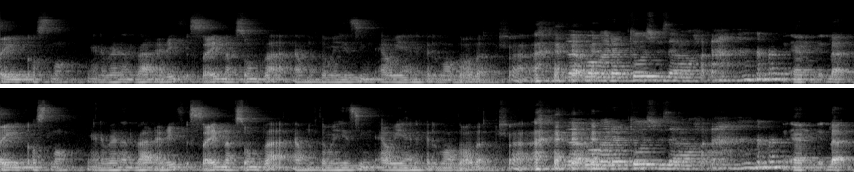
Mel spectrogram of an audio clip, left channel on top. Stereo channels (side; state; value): left; quieter; 4.0 dB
